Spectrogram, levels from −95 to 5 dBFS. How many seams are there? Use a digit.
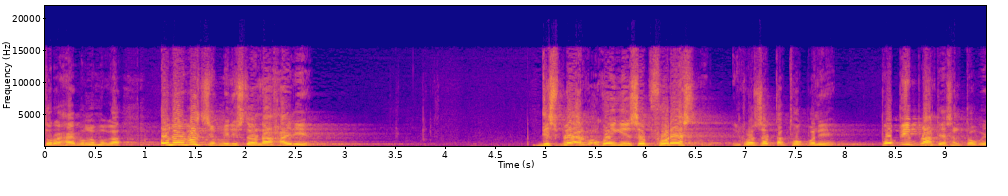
0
